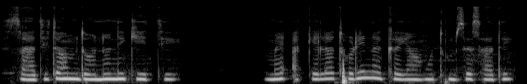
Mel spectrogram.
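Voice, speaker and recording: A woman's voice: on the high side, flat delivery, a little slow, mellow, dry recording. A woman whispering as a hurt, pleading young man. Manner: pleading, reproachful.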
